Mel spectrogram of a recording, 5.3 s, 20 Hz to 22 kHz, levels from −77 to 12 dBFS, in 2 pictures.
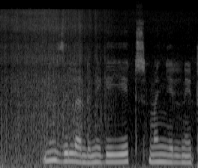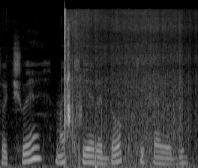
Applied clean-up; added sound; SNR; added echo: none; Fire; 3 dB; none.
